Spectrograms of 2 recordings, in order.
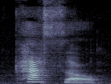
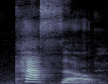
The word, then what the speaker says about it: castle: to your teacher and not the word is Castle castle Castle their King lives in a castle another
